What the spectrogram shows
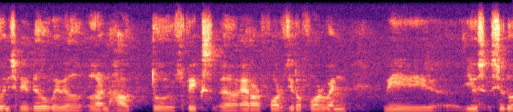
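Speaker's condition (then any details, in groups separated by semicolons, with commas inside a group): No condition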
